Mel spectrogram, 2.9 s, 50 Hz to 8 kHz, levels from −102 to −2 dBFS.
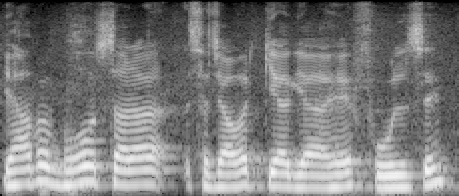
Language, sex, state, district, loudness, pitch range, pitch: Hindi, male, Arunachal Pradesh, Longding, -13 LUFS, 145-175 Hz, 165 Hz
